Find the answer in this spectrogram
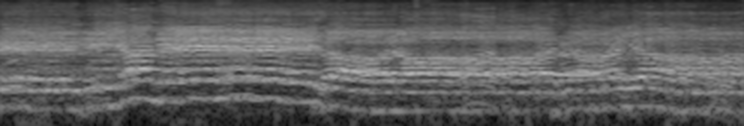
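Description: A group of men chanting a noha, a Shia mourning lament, in long, drawn-out melodic lines with no instruments.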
